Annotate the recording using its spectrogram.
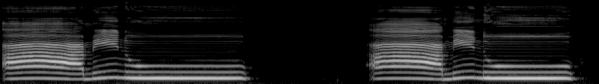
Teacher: نو کی آواز کو ناک میں نہیں جانے دینا · نون پہ پیش ہے اور واو ساکن ہے، اس لیے ہم نون کو کھینچیں گے کیونکہ اس کے ساتھ واو مدہ ہے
